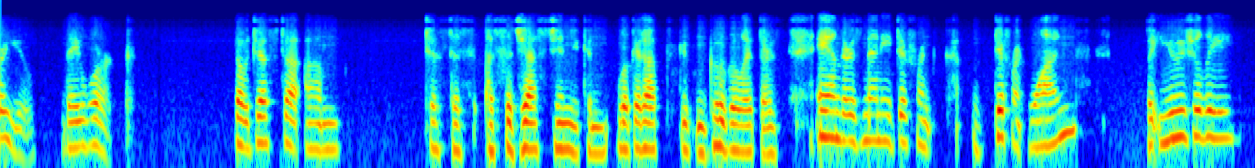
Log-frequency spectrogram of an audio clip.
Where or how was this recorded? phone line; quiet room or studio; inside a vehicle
phone line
